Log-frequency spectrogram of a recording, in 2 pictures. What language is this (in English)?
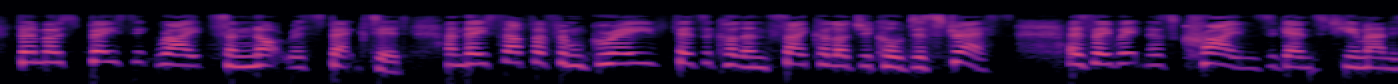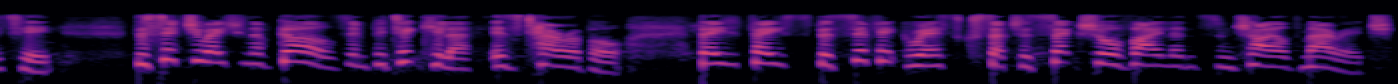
English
